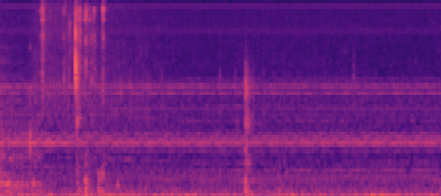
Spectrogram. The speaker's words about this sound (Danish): Og nu skal vi se en gang. Jeg skal lige ordne mine papirer.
